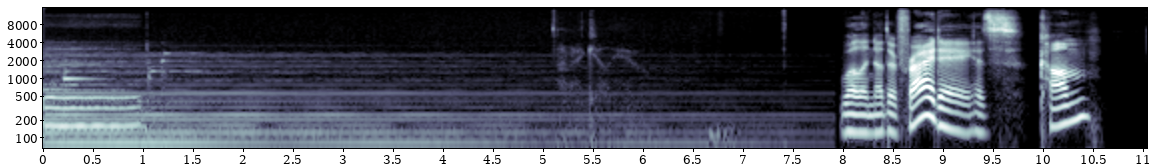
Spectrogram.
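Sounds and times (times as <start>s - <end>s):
person whispering: 5.1s - 6.0s.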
